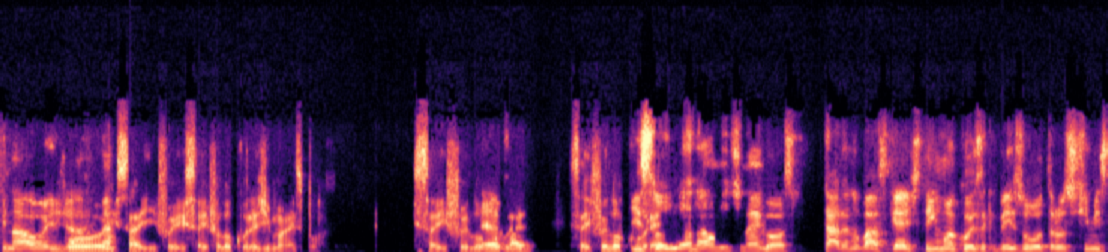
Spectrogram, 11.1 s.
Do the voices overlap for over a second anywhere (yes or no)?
no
